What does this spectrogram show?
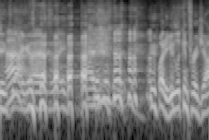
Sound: laughter

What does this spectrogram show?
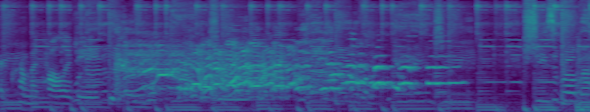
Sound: laugh

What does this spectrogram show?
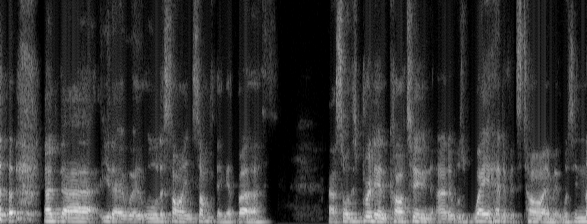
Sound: laughs

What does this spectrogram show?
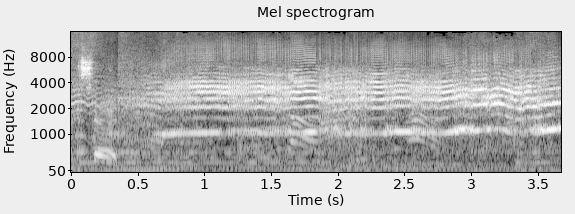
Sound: yelling

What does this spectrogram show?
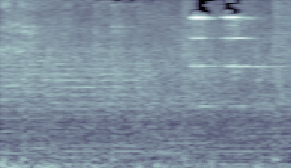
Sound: bike bell

